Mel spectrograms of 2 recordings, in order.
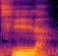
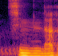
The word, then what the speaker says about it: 신라: 없이 만들어지는 거 같고 우리나도 마찬가지고 자음 동화라든지 신라 뭐 이런 것들 신라가 아니라 신라 이렇게 발음하는 것처럼 뭐 자연스럽게 읽다 보면 바뀌는 것들이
